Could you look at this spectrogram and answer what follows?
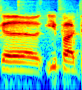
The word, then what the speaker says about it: Epoch: So these days, I work at a shop in Austin, Texas called Epoch Coffee, spelled not how it sounds. The word epic, as in a point in time, E-P-O-C-H. We pronounce it Epoch because it's not a real word, I guess.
